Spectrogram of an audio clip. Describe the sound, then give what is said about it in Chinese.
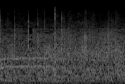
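A short burst of audience applause at a live comedy show, with thick, steady clapping that lasts just over a second. “您给我热烈鼓掌一次，明儿早上起来买彩票最少500万。”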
